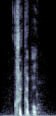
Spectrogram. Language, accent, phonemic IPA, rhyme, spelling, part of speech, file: English, UK, /ˈklɪkəbəl/, -ɪkəbəl, clickable, adjective / noun, En-uk-clickable.ogg
- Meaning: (adjective) 1. That establishes rapport with an audience 2. That retains its shape after being cut by a blade or punched by a die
